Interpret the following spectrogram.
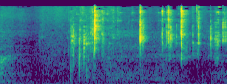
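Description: Small metal fittings handled in the hands, clinking and clicking lightly: a scatter of short, sharp clicks beginning about half a second in.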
